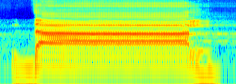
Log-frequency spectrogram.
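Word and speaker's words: دال: দালটা স্বাভাবিক লেখেন তবে দালের উচ্চারণটা ওই পাতলাই হয় মানে দল এরকম না দোয়াদের মত যাতে না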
